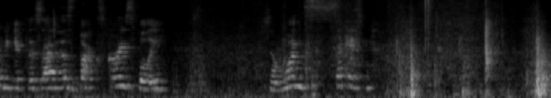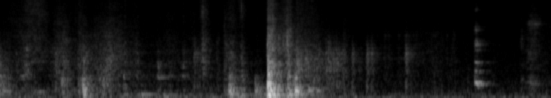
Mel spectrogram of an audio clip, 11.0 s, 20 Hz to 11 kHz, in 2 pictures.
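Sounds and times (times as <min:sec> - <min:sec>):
cardboard boxes scraping: 0:01.9 - 0:08.7
box thumping onto table: 0:07.7 - 0:09.3.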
